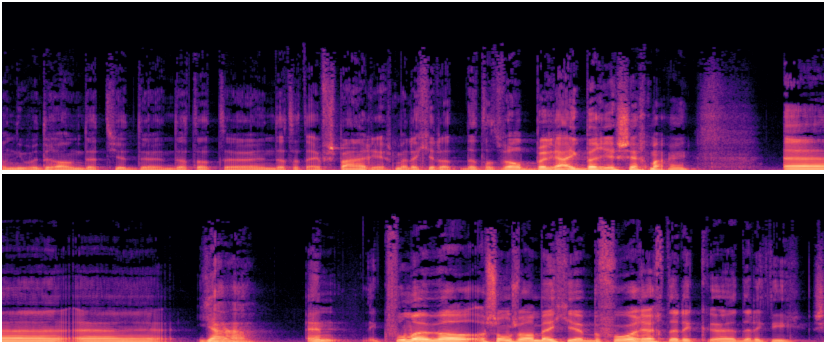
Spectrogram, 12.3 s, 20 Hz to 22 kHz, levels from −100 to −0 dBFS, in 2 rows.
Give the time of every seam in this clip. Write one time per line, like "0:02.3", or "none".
none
